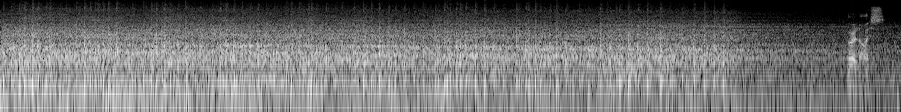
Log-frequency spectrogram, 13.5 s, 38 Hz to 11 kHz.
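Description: Class 444 electric train in a railway simulator game rolling past, a steady loud rumble and clatter of wheels over track that fades toward the end.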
